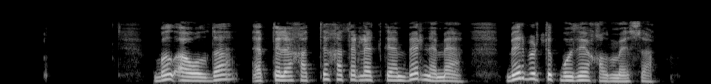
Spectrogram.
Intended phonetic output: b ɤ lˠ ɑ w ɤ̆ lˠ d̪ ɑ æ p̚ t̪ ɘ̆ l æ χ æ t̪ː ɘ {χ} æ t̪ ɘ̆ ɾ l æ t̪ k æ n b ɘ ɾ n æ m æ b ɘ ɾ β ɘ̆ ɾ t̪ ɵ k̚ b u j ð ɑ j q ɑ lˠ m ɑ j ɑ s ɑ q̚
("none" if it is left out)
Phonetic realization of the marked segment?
χ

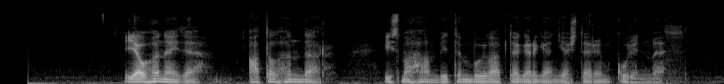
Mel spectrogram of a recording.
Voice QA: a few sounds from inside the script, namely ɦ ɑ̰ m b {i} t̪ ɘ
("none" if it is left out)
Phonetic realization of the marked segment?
i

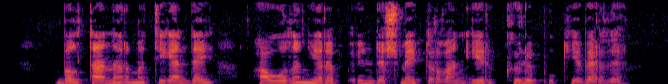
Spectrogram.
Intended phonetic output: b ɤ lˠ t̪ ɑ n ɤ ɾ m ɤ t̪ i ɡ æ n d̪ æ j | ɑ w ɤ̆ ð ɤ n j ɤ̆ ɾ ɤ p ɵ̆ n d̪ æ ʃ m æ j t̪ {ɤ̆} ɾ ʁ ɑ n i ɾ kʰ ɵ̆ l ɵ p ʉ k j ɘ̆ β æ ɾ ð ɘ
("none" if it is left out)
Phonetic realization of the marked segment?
ŏ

